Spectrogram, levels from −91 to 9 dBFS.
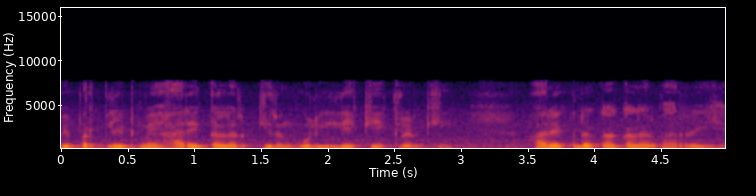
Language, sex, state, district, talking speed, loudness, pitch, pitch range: Hindi, female, Bihar, Darbhanga, 205 wpm, -28 LUFS, 160 Hz, 155-170 Hz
